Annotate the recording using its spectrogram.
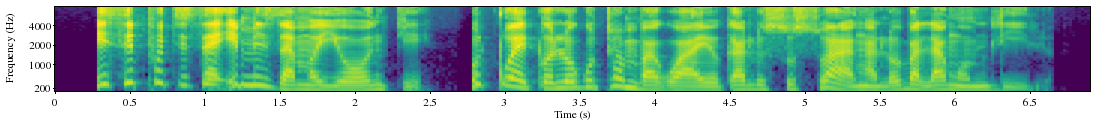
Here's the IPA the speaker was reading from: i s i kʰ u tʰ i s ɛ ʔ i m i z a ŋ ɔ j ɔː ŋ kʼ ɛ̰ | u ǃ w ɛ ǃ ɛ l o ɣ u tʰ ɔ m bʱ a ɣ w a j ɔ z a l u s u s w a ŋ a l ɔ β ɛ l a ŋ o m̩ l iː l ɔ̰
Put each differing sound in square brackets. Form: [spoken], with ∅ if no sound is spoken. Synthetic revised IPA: i s i [pʰ] u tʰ i s ɛ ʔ i m i z a [m] ɔ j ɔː ŋ kʼ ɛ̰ | u ǃ w ɛ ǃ ɛ l o ɣ u tʰ ɔ m bʱ a ɣ w a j ɔ [ɣ] a l u s u s w a ŋ a l ɔ β [a] l a ŋ o m̩ l iː l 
